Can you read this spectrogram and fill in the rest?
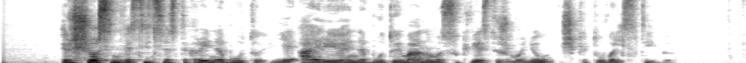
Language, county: Lithuanian, Kaunas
